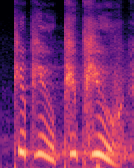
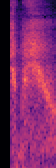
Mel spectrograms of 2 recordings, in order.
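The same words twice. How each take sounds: First: High, loud laser-gun pews; pew pew sound effect. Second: Whispered laser-gun noises, soft; whispered pew pew. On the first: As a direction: blast out toy gun noises. Mimics toy blaster while pivoting. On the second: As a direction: breathe the pews under your voice. Repeats blaster noise softly. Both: Pretend.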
